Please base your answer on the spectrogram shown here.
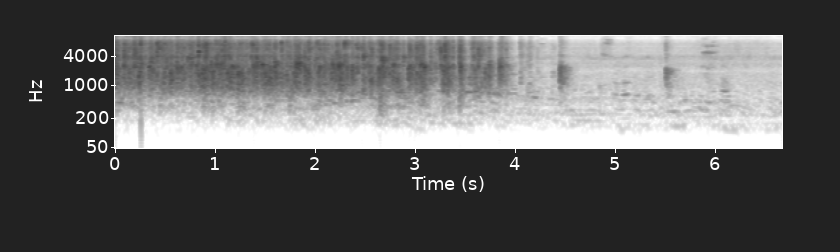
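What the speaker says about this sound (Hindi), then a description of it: "एक जोरदार ताली" A crowd applauds at a school toppers' award ceremony for the 2021-2022 session, with loud, dense clapping for about four seconds that then thins to a few scattered claps and taps.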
